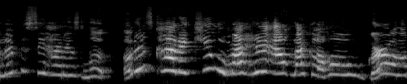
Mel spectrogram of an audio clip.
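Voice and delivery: high, light voice, admiring herself; preening in the mirror, lifted up high; Juke's girly voice. Retold or imitated. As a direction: play a girl pleased with her new braid. Juke admiring her braid in mirror.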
